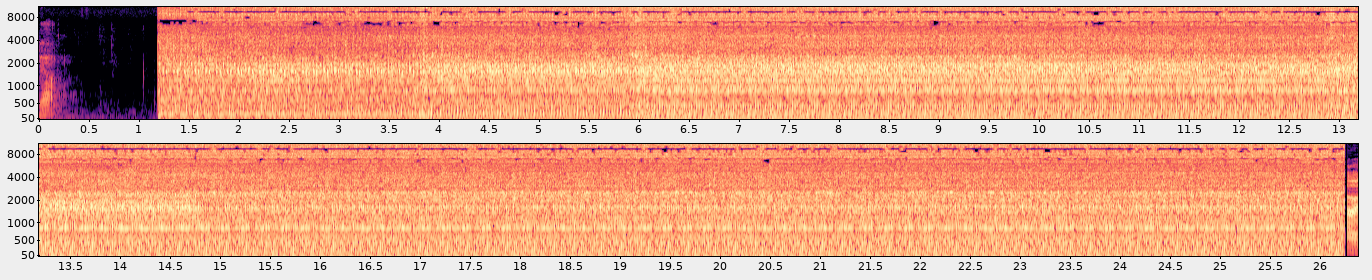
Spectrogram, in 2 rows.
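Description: Kubota D1703 three-cylinder direct-injection diesel in an L2501 tractor running steadily, with its injection timing advanced. It starts abruptly about a second in, and its pitch and character shift in steps at about 4, 6 and 13 seconds.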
